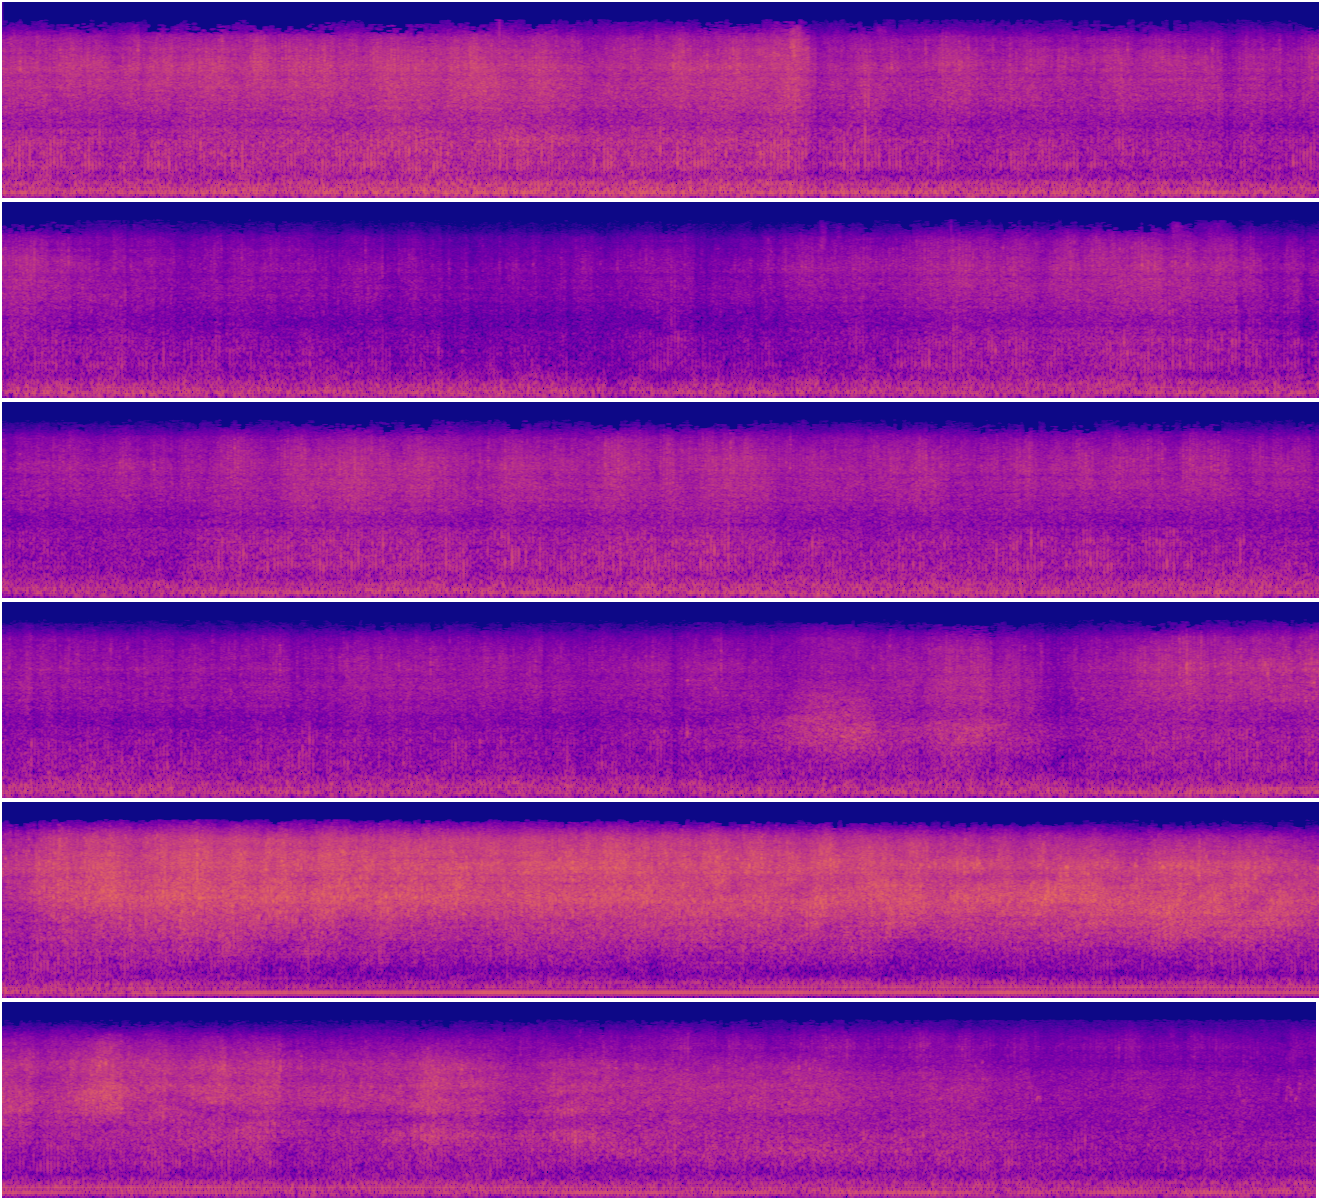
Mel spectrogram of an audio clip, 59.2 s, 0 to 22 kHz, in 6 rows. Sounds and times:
Fixed-wing aircraft, airplane: 0:00.0 - 0:59.2
Outside, rural or natural: 0:00.0 - 0:59.2.

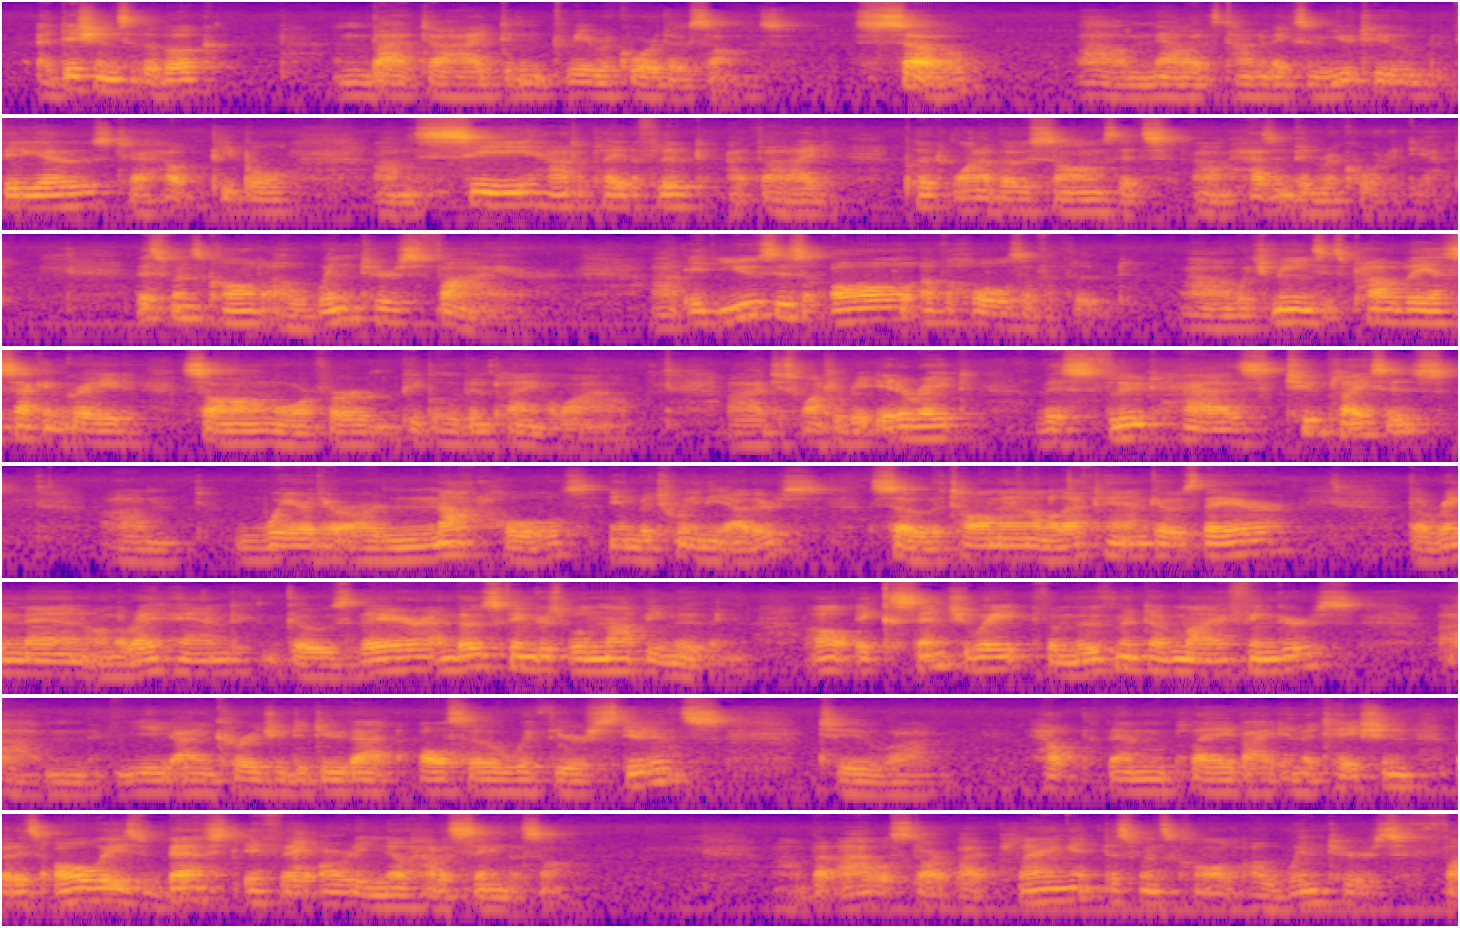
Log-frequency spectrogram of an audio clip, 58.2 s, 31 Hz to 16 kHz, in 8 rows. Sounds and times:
Speech: 0:00.0 - 0:53.9, 0:54.8 - 0:58.2.

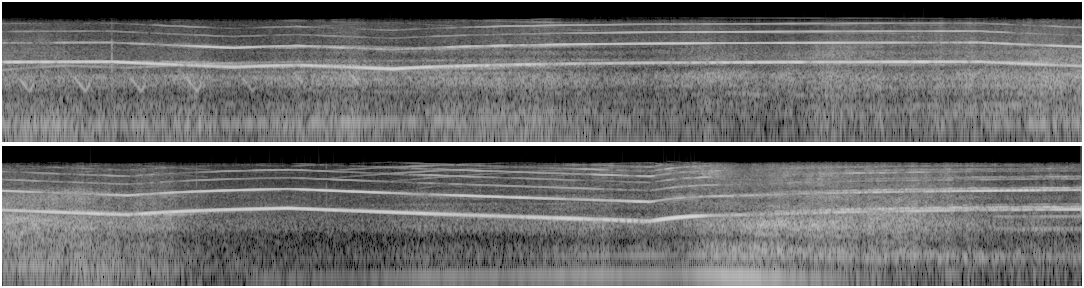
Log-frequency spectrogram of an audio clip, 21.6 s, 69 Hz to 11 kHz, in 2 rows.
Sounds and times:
Accelerating, revving, vroom: 0:00.0 - 0:13.9, 0:14.7 - 0:21.6
Vehicle: 0:00.0 - 0:21.6.

